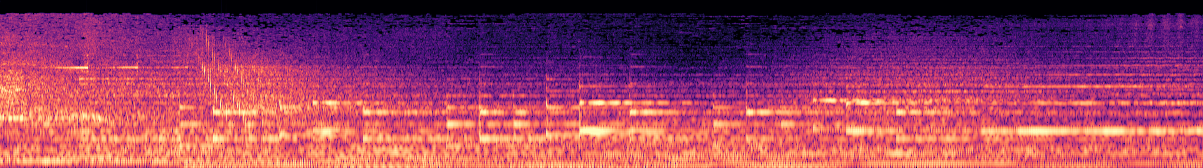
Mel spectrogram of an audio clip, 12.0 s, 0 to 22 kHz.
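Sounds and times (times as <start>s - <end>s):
sustained held chords: 0.0s - 11.0s.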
